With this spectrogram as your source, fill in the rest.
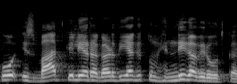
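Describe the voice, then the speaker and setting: Using ordinary pitch variation, a man talks with a high voice. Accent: Bihari. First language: Bhojpuri (speaking Hindi). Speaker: journalist on a news panel show. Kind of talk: panel discussion. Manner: animated.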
